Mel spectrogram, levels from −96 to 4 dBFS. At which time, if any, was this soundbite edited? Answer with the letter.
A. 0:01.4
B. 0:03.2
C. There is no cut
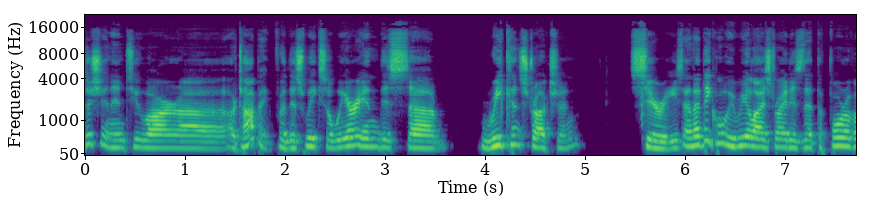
C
